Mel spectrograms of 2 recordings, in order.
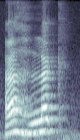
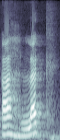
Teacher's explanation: Sifatnya hamas. Udaranya dia mengalir, tidak tertahan.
